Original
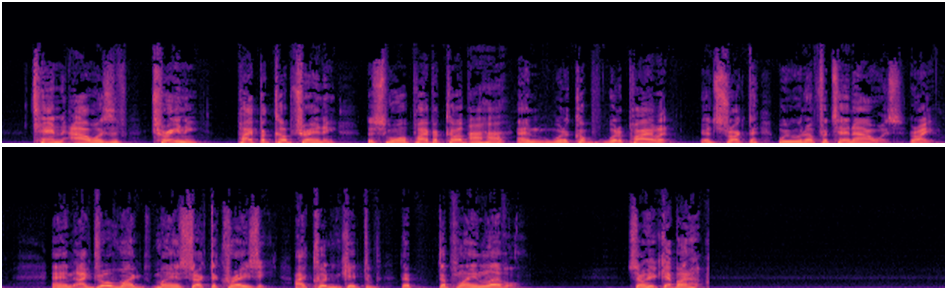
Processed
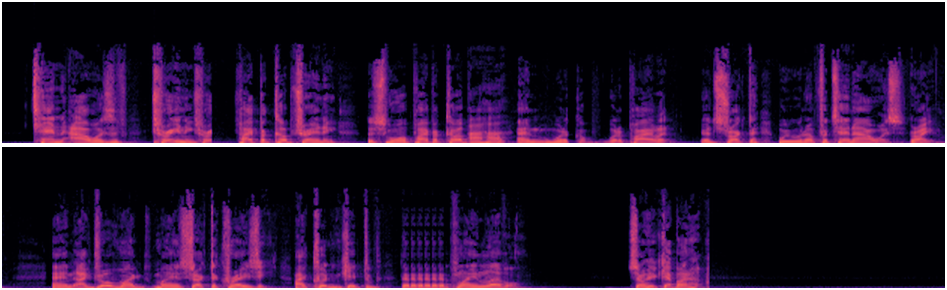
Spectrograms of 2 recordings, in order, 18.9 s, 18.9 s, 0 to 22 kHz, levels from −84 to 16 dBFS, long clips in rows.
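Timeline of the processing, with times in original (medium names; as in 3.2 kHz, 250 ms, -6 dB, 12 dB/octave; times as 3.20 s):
1.11–1.68 s: echo throw 410 ms, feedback 15%, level -8 dB
5.66–8.16 s: fade in equal-power, from -19 dB
13.45 s: stutter in place 0.07 s, 6 plays
whole clip: compression 5:1, threshold -22 dBFS; three bands expanded up and down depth 40%; trim +2.5 dB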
